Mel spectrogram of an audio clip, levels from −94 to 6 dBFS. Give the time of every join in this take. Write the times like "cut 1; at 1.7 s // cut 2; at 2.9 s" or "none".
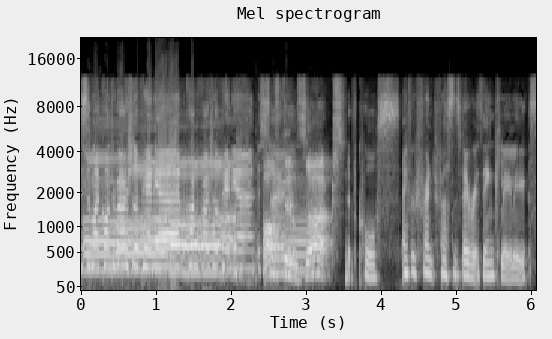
cut 1; at 2.3 s // cut 2; at 3.6 s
